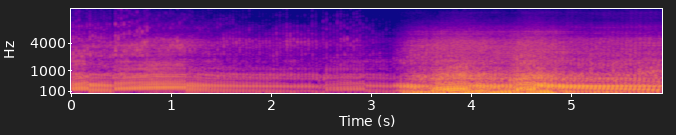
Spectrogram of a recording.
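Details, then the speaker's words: 228cc Tillotson racing engine (about 23 hp) on a Monster Moto mini bike with the small carburetor, after opening the coil gap beyond 0.055 in: revs climb cleanly and strongly with no breaking up. "I think we've got it. Awesome."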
